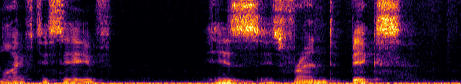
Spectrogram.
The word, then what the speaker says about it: Bix: He's risking his own life to save his friend Bix, Bix. I thought it was Biggs, for they say it like Biggs for a while.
